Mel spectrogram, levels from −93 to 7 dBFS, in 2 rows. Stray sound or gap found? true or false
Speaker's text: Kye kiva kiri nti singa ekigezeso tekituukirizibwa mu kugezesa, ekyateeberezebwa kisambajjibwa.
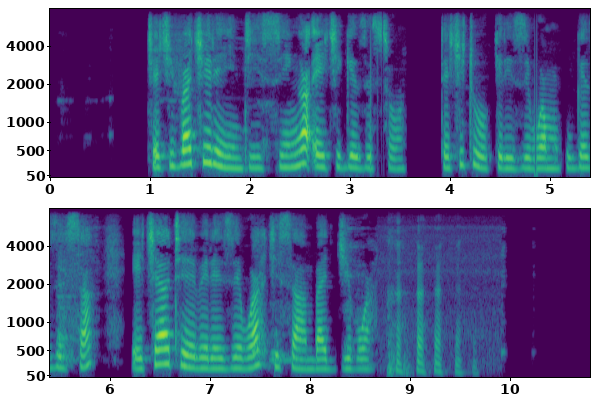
true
